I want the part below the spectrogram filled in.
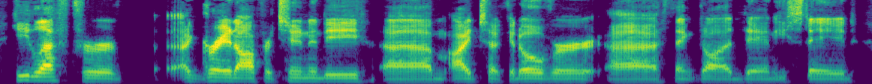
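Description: A man's voice: low-pitched, steady tone, a little slow, fairly bright tone, smooth, dry recording, clean studio sound. A young man, chatting as a guest with lots of ums and uhs. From Canada. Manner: hesitant, many fillers. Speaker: guest podcaster. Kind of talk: casual interview chat.

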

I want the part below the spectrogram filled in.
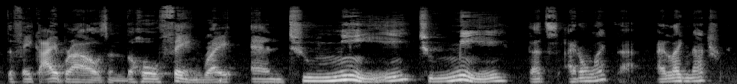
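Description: Husky-voiced man telling relationship stories. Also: mid-range voice. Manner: animated, repeats words while telling anecdotes. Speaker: life coach guest. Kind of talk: conversational interview storytelling.

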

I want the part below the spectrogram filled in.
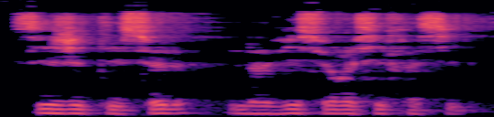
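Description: A man's voice: fairly low pitch, normal speed, highs cut off, lightly acted. George, a man voicing a weary ranch hand. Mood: flat. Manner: flat, monotone. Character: weary male ranch worker, protective, stiff.

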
